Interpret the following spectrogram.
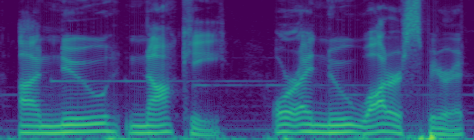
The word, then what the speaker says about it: Anunnaki: Anunnaki is phonetically Anu-Naki, or a new water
